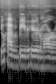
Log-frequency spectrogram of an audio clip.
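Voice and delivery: put-on slight Southern Tennessee accent. Retelling what her instructor told her about the beaver snare, Doug McKenzie's Tennessee accent. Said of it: "in his little Tennessee accent".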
